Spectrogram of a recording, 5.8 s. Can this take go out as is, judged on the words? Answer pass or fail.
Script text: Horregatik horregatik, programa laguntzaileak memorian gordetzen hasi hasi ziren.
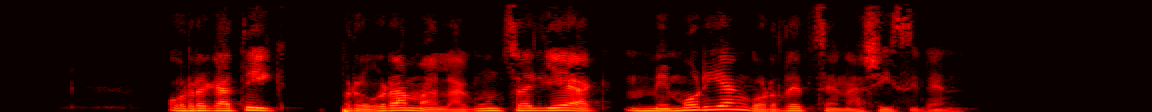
fail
